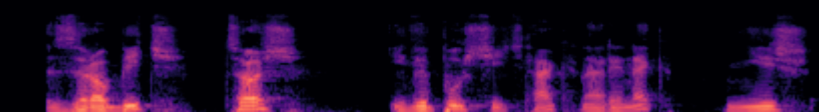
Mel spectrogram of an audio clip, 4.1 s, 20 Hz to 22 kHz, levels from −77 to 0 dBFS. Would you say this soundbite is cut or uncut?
cut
